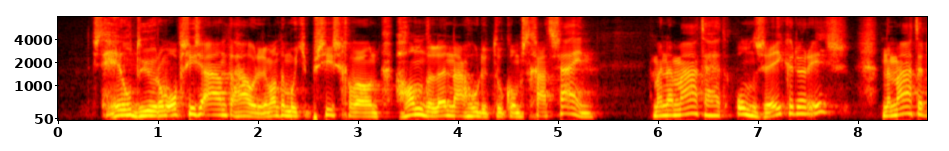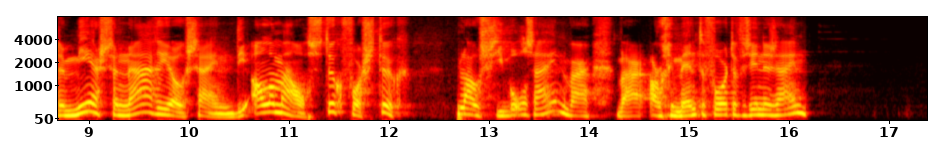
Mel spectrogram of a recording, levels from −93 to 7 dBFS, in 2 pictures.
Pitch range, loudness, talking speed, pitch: 125-170 Hz, -20 LUFS, 160 wpm, 150 Hz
